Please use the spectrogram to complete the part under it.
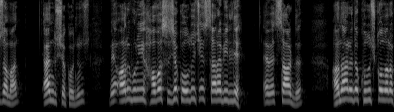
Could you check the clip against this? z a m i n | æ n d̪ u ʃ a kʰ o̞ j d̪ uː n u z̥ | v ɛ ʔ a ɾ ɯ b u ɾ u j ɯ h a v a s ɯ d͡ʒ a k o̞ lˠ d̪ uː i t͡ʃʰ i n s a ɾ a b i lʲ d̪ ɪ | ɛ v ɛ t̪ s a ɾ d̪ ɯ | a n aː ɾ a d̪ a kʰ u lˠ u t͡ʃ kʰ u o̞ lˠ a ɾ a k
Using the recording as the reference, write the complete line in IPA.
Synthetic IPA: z a m a n | æ n d̪ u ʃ a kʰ o̞ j d̪ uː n u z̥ | v ɛ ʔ a ɾ ɯ b u ɾ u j ɯ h a v a s ɯ d͡ʒ a k o̞ lˠ d̪ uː i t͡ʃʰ i n s a ɾ a b i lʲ d̪ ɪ | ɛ v ɛ t̪ s a ɾ d̪ ɯ | a n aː ɾ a d̪ a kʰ u lˠ u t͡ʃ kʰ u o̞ lˠ a ɾ a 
